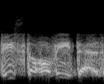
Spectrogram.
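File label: chat, speech hungarian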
